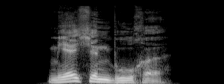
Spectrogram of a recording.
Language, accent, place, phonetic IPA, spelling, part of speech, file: German, Germany, Berlin, [ˈmɛːɐ̯çənˌbuːxə], Märchenbuche, noun, De-Märchenbuche.ogg
- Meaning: dative singular of Märchenbuch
